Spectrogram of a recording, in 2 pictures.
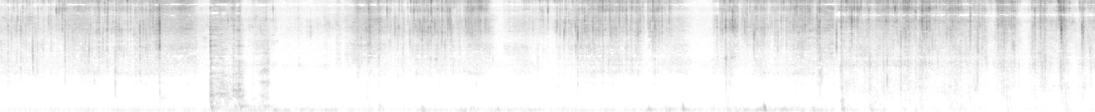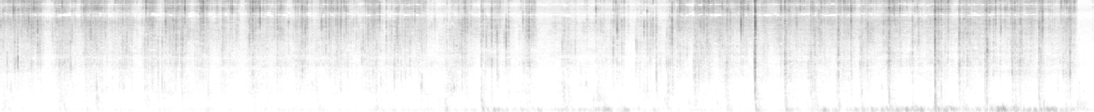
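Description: Faint sticky, crackling smear of garlic paste being worked over raw steak, first scraped on with a knife blade, then from about eight seconds in dabbed and spread with a basting brush in a dense run of small wet clicks.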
